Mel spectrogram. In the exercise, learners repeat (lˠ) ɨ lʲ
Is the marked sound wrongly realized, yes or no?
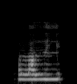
no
